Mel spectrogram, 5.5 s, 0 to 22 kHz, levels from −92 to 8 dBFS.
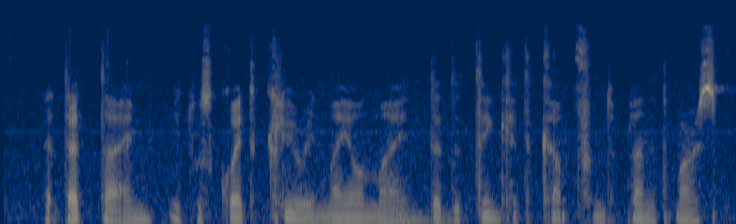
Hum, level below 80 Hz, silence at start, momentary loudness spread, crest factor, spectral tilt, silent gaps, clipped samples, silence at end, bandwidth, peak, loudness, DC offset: none; -68 dBFS; 0.35 s; 12 LU; 26 dB; -4 dB/octave; none; under 0.1%; 0.15 s; 14 kHz; -18 dBFS; -43 LUFS; under 0.1%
